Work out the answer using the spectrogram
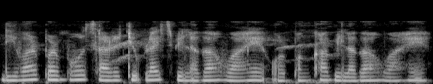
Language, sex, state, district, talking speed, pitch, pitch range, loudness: Hindi, female, Arunachal Pradesh, Papum Pare, 205 wpm, 190 Hz, 180-205 Hz, -19 LUFS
